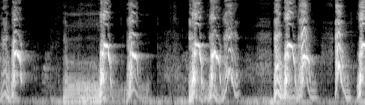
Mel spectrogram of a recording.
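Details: Shih Tzu barking indoors at its own reflection in a window: short sharp barks with rising-falling tones, in bursts roughly every second, mixed with a woman speaking softly to the dog.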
